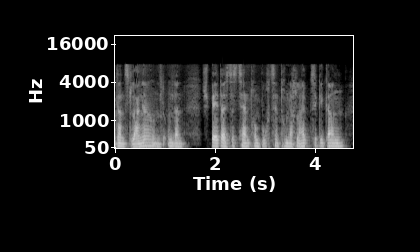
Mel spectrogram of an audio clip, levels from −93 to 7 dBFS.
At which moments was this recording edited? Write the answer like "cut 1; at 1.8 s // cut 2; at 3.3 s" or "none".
none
